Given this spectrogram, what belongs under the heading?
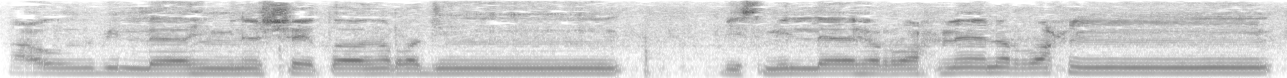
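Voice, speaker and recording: A man reciting the Quran as a student, chanting in a slow, measured way. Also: fairly high pitch, monotone, a little mellow. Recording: muffled audio, light background noise.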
